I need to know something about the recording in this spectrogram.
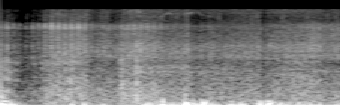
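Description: Wind buffeting the microphone: uneven low rumbling gusts.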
